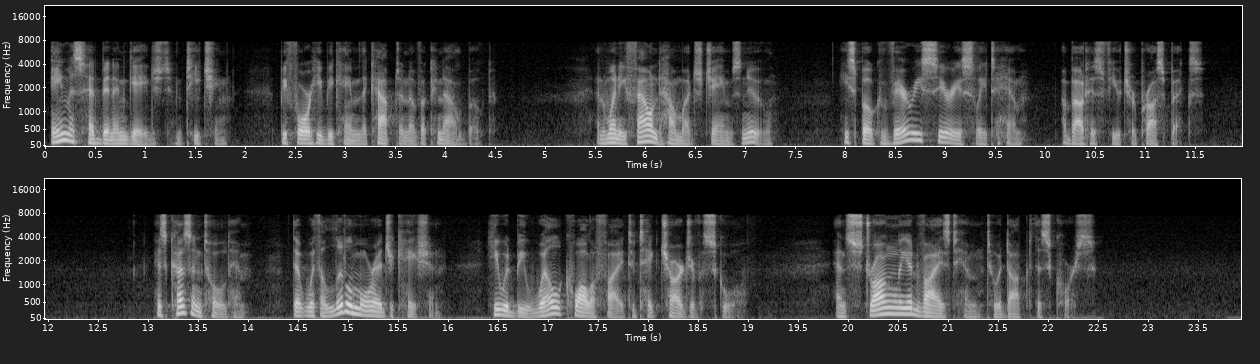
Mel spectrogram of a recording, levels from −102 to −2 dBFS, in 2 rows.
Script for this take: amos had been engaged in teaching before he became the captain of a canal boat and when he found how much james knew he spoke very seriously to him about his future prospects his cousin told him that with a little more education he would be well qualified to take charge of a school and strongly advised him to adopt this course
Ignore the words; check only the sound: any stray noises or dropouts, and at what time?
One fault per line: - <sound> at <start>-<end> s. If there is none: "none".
none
